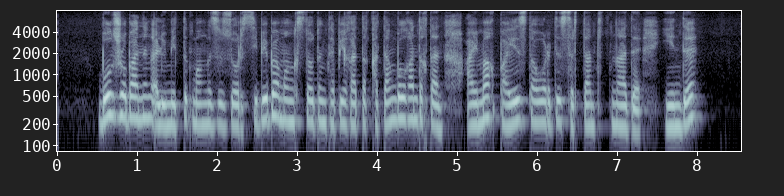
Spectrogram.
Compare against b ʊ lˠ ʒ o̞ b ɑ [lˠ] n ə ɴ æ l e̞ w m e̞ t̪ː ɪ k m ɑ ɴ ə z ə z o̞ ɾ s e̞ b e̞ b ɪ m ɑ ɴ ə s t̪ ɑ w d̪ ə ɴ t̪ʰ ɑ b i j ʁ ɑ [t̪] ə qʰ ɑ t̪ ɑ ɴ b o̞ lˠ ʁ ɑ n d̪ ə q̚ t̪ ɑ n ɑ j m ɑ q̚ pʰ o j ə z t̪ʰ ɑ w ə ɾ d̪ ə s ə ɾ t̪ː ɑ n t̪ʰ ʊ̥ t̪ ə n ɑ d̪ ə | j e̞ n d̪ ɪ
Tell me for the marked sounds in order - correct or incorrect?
incorrect, correct

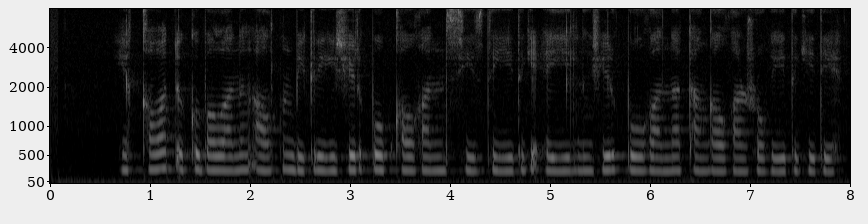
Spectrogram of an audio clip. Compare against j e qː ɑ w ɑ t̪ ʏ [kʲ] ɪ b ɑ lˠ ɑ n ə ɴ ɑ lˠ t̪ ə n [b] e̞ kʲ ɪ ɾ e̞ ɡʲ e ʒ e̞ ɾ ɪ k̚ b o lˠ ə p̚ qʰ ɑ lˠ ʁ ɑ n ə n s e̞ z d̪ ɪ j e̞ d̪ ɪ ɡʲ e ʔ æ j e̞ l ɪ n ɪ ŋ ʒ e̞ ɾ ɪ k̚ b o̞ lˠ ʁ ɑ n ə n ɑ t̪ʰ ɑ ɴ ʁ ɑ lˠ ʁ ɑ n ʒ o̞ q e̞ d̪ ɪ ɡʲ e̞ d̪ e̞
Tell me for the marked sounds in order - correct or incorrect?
correct, correct

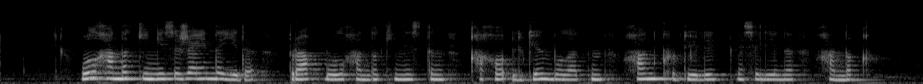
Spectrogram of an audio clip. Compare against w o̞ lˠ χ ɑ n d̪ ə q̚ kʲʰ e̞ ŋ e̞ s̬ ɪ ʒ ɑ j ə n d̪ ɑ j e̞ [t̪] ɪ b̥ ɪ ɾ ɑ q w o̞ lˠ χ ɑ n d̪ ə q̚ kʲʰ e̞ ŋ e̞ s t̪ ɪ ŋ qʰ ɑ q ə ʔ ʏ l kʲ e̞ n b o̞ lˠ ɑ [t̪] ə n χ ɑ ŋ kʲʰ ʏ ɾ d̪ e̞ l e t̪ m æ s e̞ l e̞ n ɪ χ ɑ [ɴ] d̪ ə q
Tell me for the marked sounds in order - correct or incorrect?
incorrect, correct, incorrect

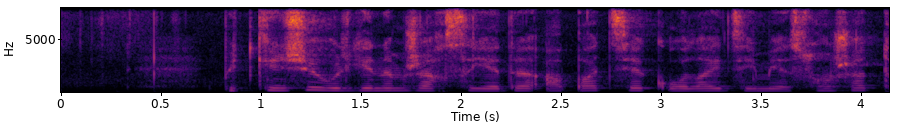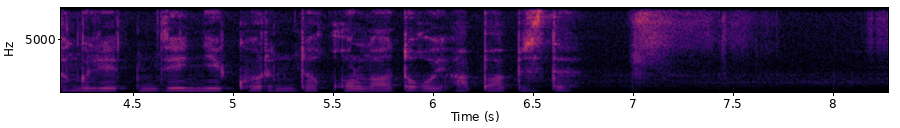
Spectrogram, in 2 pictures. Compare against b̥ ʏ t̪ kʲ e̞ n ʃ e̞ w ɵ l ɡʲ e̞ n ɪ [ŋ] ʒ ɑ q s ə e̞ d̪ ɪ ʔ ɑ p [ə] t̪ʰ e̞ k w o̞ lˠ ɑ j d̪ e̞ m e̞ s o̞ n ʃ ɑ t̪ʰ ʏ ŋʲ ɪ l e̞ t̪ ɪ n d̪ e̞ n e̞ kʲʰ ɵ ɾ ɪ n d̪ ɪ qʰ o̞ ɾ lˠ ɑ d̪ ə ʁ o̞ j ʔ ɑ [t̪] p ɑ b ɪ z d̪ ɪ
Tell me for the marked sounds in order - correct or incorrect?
incorrect, incorrect, incorrect

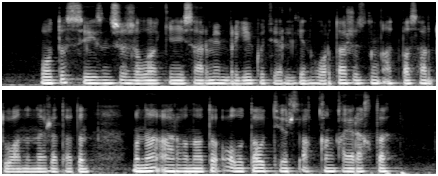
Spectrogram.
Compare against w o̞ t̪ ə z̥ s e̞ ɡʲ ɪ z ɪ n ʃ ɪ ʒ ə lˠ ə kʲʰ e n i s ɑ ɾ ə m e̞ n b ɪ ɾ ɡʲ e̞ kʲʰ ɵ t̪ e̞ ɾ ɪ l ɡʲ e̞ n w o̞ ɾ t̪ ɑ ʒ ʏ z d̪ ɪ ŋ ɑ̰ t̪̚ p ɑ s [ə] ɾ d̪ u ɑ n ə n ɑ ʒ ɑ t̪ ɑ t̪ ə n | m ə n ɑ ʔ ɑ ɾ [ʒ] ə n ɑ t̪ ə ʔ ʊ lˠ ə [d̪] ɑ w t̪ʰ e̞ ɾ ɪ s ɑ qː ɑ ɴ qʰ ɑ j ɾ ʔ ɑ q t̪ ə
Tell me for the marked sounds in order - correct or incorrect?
incorrect, incorrect, incorrect

